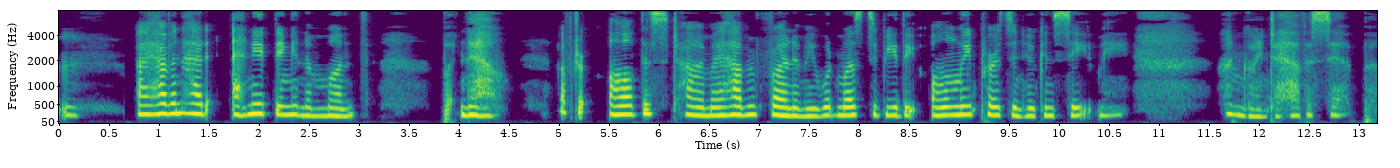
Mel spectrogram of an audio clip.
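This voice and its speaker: A woman playing a possessive, bloodthirsty vampire girl in an ASMR roleplay, talking intimately to the listener and slipping into breathy whispers. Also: mid-range voice, steady tone, unhurried, a little mellow, no echo, clean studio sound, lightly acted. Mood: hungry, intoxicated.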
